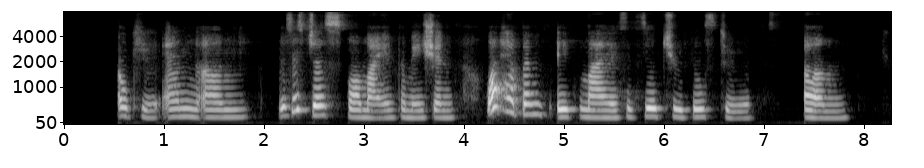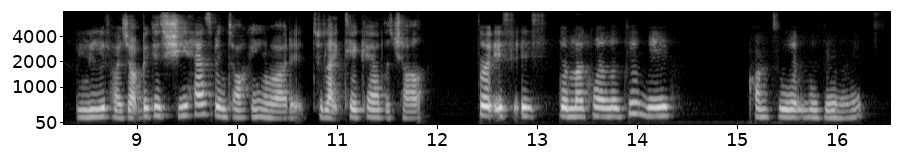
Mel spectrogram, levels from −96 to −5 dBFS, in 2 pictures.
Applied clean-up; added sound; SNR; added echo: neural mask model DeepFilterNet 3.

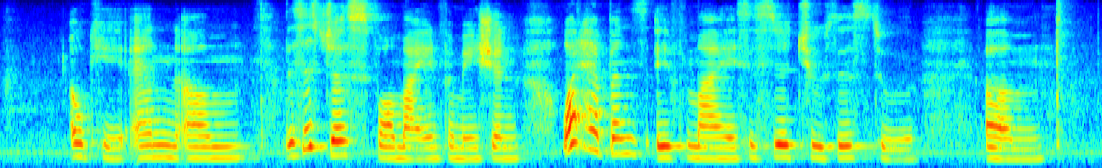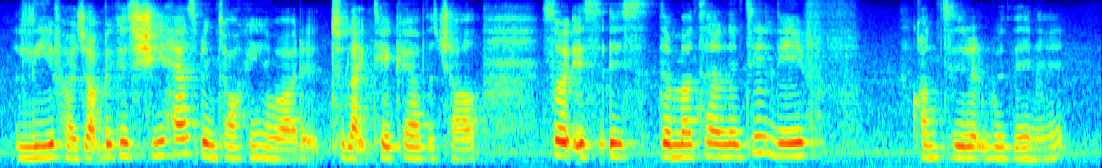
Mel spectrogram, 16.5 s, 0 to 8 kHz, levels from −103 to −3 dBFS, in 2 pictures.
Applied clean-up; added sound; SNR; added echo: none; none; none; none.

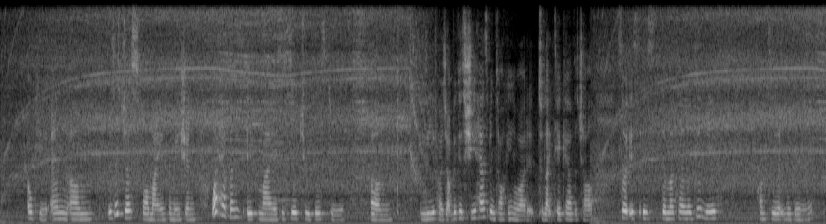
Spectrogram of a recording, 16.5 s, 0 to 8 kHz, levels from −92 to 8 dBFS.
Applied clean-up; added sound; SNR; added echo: none; Sawing; 11 dB; none.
